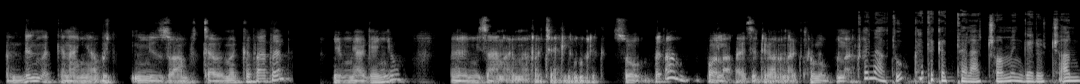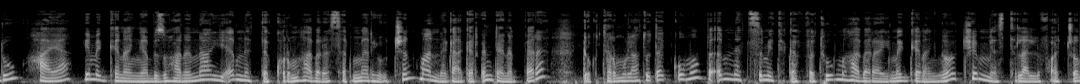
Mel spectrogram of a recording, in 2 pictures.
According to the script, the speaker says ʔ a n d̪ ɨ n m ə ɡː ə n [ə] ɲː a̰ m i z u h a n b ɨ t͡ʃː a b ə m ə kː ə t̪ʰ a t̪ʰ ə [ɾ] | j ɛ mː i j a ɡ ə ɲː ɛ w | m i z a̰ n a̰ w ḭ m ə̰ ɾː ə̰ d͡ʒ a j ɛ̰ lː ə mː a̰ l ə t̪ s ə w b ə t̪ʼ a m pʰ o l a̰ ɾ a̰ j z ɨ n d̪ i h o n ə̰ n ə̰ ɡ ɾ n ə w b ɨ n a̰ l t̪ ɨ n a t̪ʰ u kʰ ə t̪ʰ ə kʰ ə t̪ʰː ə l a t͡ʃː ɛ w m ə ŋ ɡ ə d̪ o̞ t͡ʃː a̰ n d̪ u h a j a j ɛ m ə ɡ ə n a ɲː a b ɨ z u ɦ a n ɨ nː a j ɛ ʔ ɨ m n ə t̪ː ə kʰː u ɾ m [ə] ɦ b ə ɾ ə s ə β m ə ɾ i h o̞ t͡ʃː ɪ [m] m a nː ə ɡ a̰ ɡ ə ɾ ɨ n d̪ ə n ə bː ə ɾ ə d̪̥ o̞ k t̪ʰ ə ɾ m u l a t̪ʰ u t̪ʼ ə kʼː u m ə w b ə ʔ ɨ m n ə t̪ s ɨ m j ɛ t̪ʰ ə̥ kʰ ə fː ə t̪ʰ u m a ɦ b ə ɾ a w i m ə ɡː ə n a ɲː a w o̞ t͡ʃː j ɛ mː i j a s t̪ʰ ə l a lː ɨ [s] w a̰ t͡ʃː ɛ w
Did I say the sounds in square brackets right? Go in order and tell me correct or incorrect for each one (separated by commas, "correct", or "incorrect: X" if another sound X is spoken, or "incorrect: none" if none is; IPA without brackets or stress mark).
incorrect: a, incorrect: l, incorrect: a, incorrect: n, incorrect: f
